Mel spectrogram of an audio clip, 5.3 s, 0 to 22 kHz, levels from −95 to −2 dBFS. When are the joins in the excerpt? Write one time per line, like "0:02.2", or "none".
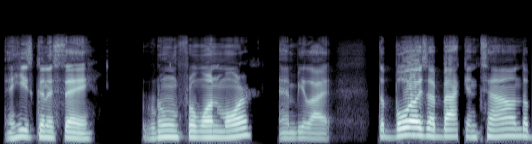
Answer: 0:02.7

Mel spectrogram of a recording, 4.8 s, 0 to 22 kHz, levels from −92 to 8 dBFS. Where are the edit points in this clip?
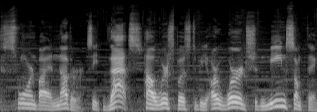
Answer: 0:01.8

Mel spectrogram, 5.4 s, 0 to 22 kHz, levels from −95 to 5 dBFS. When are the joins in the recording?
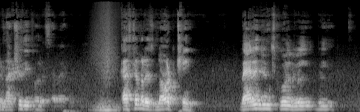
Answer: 0:01.7

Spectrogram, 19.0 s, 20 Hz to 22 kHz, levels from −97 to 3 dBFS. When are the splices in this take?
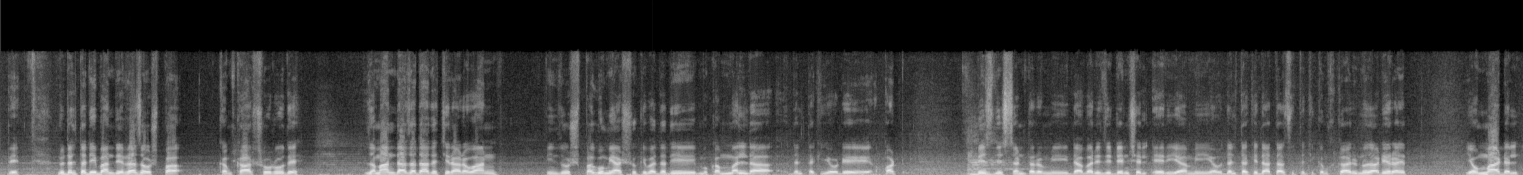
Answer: none

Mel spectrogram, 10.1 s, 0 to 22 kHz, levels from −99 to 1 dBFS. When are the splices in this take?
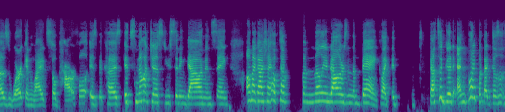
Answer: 0:02.4

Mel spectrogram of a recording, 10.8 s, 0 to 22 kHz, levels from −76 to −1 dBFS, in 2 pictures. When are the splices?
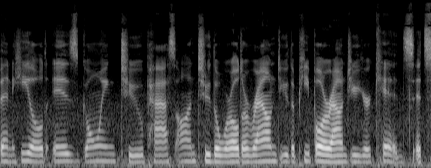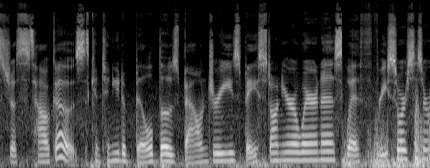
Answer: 0:06.4

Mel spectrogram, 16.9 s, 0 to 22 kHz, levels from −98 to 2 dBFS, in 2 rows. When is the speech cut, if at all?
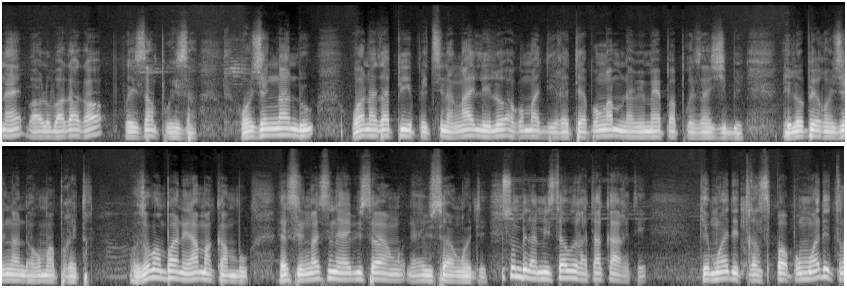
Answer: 0:02.1
0:13.5

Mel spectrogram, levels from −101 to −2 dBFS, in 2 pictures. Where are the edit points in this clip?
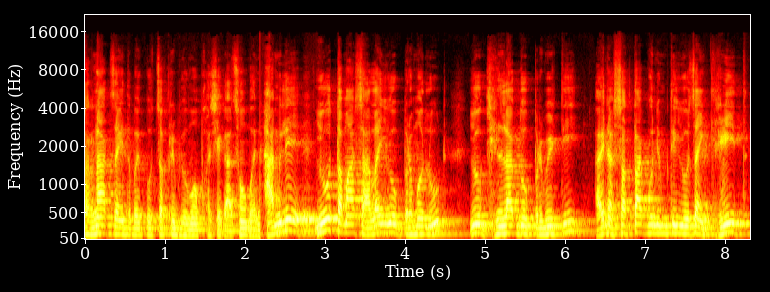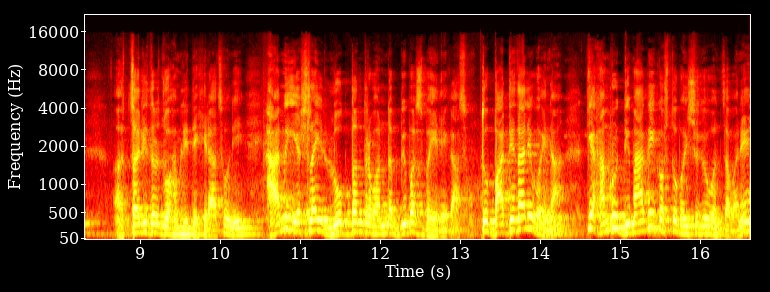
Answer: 0:02.2
0:10.4
0:13.1

